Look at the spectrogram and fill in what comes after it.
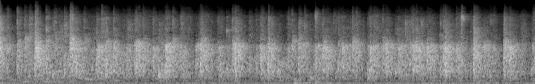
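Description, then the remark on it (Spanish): A church audience claps hands to the Lord during a service, a dense, continuous patter of many overlapping claps at a fairly loud, even level, with a slight pulsing rhythm and no voices. “De un de palmas al Señor.”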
